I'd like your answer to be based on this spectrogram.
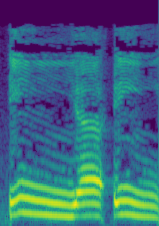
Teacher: هذا الضغط سببه ذهب الصوت إلى الأنف لأنني ضغطت زيادة على الفم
